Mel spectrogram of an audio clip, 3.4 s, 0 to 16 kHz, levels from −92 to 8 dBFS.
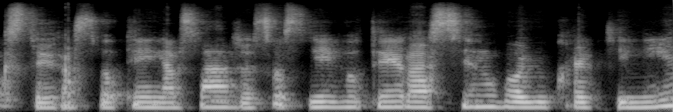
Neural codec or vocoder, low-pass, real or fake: codec, 44.1 kHz, 2.6 kbps, SNAC; 14.4 kHz; fake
